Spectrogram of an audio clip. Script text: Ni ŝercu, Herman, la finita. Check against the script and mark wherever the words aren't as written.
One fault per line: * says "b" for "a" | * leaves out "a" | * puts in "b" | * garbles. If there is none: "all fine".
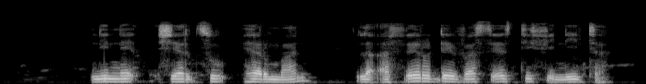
* puts in "ne"
* puts in "afero devas esti"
